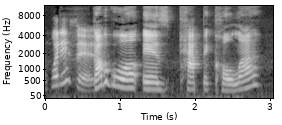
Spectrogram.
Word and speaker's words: capicola: Italian dialects where it's a pretty bastardized like Jersey like specific Italian pronunciation of stuff that is not at all spelled the way it's spelled, but it's capicola, like the deli meat capicola Okay, is yeah.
